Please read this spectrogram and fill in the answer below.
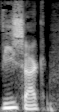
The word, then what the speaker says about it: VISAK: der fortalte mig, at det udtales VISAK.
